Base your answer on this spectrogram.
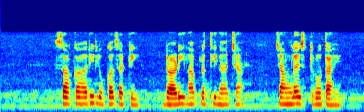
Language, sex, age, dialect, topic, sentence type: Marathi, female, 18-24, Varhadi, agriculture, statement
